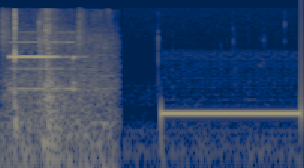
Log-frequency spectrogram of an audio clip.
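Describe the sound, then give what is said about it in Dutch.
A telephone signals an incoming call: a brief burst of noise, a short gap, then a steady, unbroken electronic tone holding one pitch at moderate loudness. “Er wordt gebeld.”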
